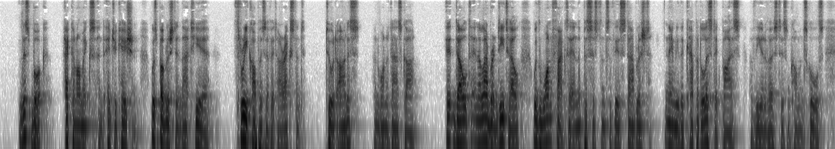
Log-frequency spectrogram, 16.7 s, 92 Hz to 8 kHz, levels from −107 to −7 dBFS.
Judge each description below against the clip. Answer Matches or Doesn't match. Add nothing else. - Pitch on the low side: Matches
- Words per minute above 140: Matches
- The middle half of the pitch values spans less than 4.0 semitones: Matches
